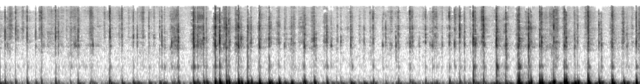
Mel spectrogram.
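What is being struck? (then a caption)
Small wooden square tube box. A small, light, empty hollow wooden square tube box in pale wood is tapped rapidly with fingertips and nails. The result is a fast, uneven run of dry, short knocks with a low hollow thud and bright clicky tops. The taps swell louder around the middle and again near the end.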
